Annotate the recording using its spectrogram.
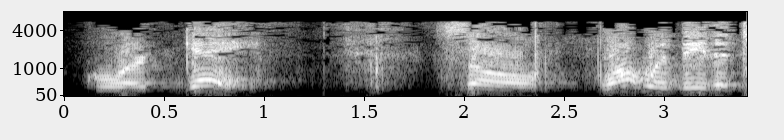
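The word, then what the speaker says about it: orge (ὀργή): The word is pronounced in Greek, orge. And it sounds a little bit like our English word orgy.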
